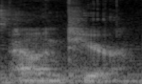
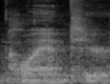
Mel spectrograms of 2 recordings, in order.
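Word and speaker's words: palantír: plant here palantir stuff i think it's palantir is the correct pronunciation anyways so i didn't love any other palantir stuff i just said it wrong it plantier stuff but as an as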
